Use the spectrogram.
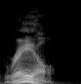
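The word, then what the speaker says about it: Roehl: So my real name is Gary Rael, but it's R-O-E-H-L, very difficult to pronounce.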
